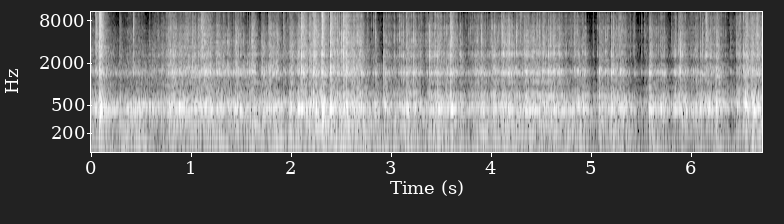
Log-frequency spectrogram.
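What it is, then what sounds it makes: Aluminium foil over a cup, cut with a knife. A knife blade cuts a slit across smooth aluminium foil stretched flat over a hollow cup. The cut gives a quiet, steady run of bright, crisp crackles and ticks, with a faint mid tone around 440 Hz and almost no low end.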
